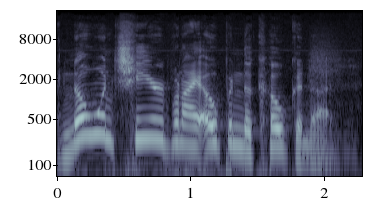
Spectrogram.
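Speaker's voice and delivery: very high whine with big pitch swoops. Retelling a contestant's strange complaint about the coconut: Andy impression. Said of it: "just the way that he said it".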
